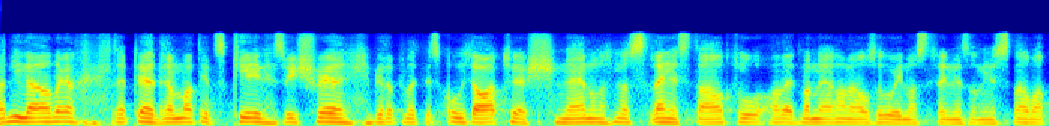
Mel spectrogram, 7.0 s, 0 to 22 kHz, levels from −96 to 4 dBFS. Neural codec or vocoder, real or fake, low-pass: codec, 16 kHz, 0.5 kbps, FreqCodec, larger model; fake; 7.2 kHz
